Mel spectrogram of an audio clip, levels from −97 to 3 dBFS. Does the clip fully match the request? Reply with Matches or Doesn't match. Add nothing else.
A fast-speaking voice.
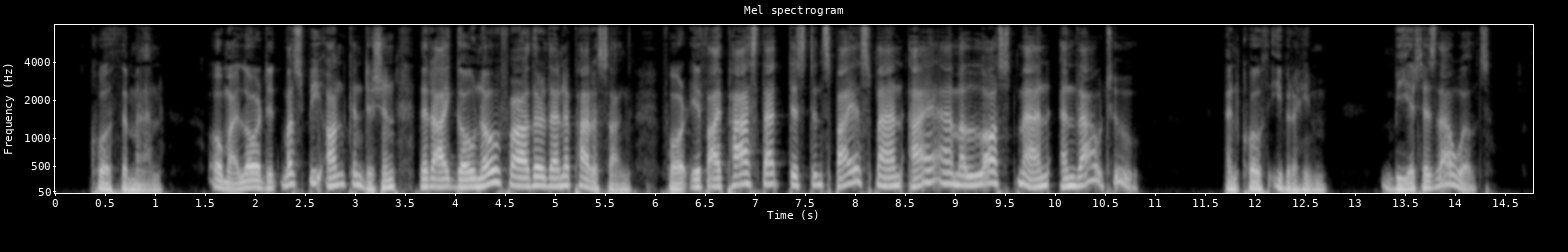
Doesn't match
